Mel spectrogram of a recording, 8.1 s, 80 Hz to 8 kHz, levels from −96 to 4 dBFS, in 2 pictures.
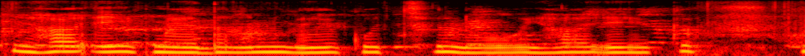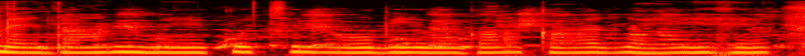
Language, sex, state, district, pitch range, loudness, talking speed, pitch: Hindi, female, Maharashtra, Dhule, 215-235 Hz, -34 LUFS, 120 wpm, 220 Hz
